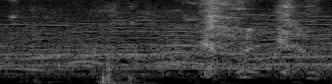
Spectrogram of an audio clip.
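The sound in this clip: A basketball bounce pass on a gym court during a high school game gives a low thump or two beneath an excited commentator talking throughout.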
